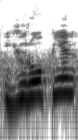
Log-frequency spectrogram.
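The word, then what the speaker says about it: European: अब जैसे यहाँ पे मैंने लिखा हो कि use before word such as यूरोपियन और university which sound like they start with a consonant even if the first letter is a vowel.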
